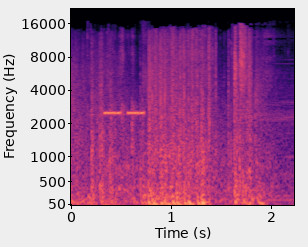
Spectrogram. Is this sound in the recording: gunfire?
yes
